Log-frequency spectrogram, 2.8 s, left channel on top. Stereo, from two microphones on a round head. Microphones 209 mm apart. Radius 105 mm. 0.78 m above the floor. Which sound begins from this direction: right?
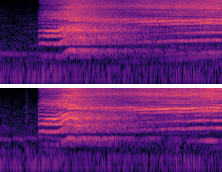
A baby crying, at 0.5 s.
